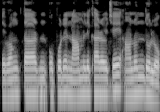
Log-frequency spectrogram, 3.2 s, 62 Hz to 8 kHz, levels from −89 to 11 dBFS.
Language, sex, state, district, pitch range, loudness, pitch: Bengali, male, West Bengal, Jhargram, 130-140 Hz, -17 LUFS, 135 Hz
